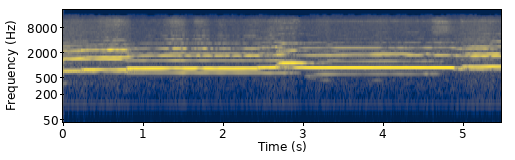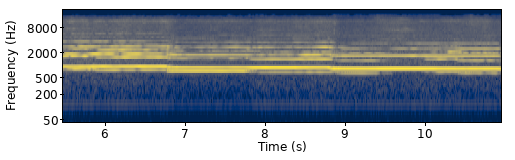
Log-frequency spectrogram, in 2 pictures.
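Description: Two concert flutes playing a slow duet of long held notes in close harmony, each line stepping from note to note. Their tones interact, which the players say is sometimes heard as a buzzing or a ghostly third tone.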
